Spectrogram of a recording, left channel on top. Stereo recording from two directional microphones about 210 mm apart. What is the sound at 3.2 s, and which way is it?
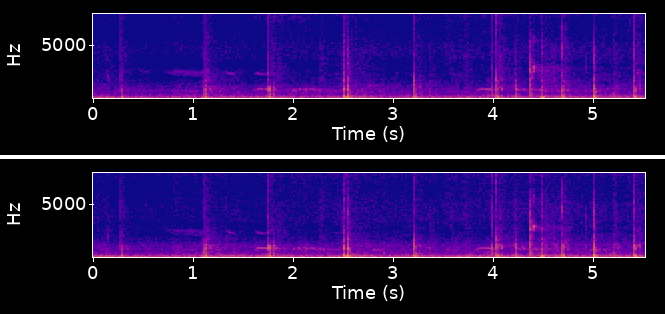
Basketball bounce, 10° left (ahead or behind).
